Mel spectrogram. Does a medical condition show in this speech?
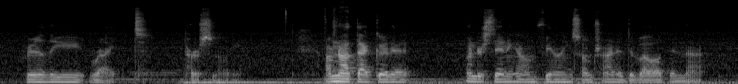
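No.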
